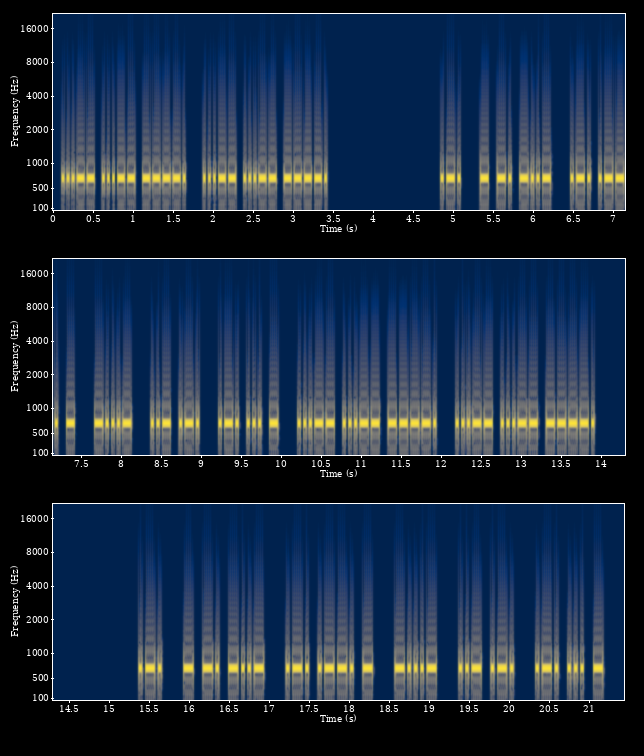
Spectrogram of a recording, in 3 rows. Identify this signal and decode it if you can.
Morse code, heard as a keyed tone, about 33 wpm, 700 Hz. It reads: 339 339 R TNX RPT <BT> UR RST 339 339 R TNX RPT <BT> UR RST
